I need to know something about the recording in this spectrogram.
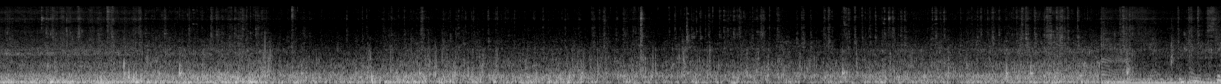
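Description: Steady low rumble of a moving vehicle, engine and road noise heard from inside, with a few light knocks.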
